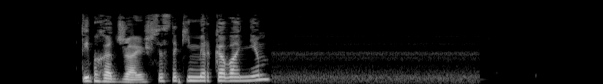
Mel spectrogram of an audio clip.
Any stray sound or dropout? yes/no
no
